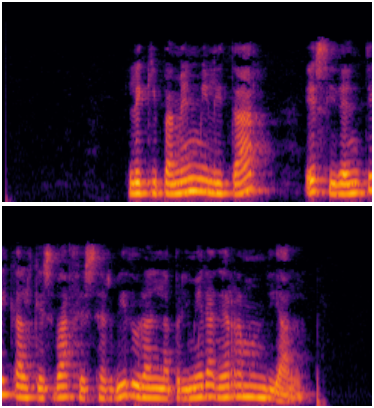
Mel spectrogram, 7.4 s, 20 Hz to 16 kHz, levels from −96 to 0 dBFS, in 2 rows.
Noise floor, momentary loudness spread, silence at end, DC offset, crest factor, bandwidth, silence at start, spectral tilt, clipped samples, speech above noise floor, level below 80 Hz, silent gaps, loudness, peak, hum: -80 dBFS; 8 LU; 0.55 s; under 0.1%; 18 dB; 7.8 kHz; 1.25 s; -7 dB/octave; under 0.1%; 58 dB; -62 dBFS; none; -23 LUFS; -6 dBFS; none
